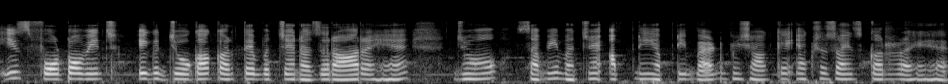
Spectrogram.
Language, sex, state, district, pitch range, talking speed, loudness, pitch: Hindi, female, Punjab, Kapurthala, 230-255 Hz, 145 wpm, -17 LUFS, 245 Hz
